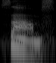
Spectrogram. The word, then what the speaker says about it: Psalms: Now, it starts with a P. Say P. P. So it's spelled Psalms, but it says it's Englished Psalms.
